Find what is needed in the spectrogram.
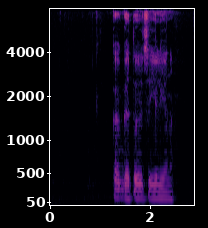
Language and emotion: Russian, neutral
